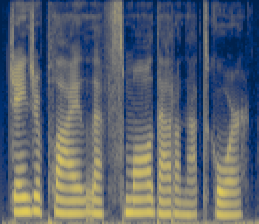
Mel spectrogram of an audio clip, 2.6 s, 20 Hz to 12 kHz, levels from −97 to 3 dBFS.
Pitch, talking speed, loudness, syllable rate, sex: 190 Hz, 185 wpm, -16 LUFS, 4.7 syllables/s, female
